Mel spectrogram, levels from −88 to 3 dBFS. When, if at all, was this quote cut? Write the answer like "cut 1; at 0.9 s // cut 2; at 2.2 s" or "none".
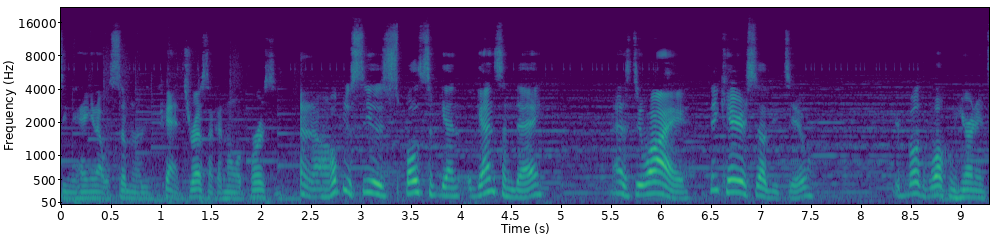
cut 1; at 2.5 s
